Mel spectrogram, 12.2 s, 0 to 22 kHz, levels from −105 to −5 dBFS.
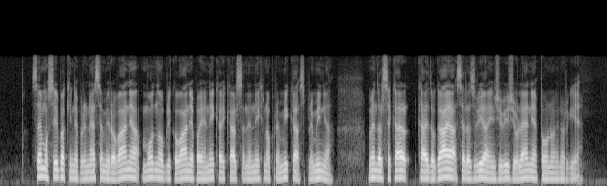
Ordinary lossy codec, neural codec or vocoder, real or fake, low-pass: none; none; real; 7.2 kHz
